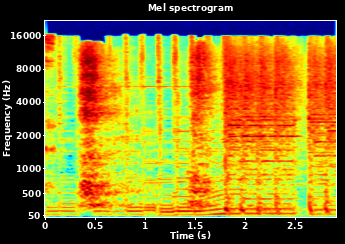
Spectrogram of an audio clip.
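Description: A loud tiger roar rumbles for a few seconds, deep and growling with breathy bursts swelling and fading, heard alone without any talking.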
